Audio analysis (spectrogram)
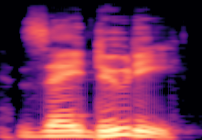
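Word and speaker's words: זדודי: Okay, it's a long O class vowel. Okay, this is a holem vav right here. It's not duty.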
